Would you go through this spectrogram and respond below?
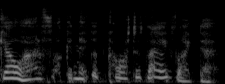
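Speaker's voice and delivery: high, soft baffled aside; hushed disbelief. Retold or imitated. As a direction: whisper it in total disbelief. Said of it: "I'm like".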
